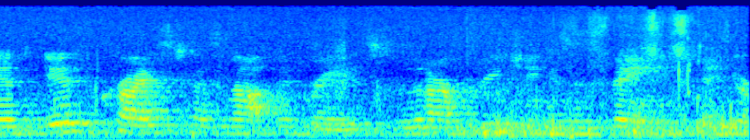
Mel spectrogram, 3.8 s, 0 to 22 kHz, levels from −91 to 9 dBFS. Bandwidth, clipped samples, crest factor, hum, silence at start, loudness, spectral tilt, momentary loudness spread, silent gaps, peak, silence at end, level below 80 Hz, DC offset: 18 kHz; under 0.1%; 16 dB; none; 0 s; -32 LUFS; -4 dB/octave; 7 LU; none; -16 dBFS; 0 s; -64 dBFS; 0.2%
